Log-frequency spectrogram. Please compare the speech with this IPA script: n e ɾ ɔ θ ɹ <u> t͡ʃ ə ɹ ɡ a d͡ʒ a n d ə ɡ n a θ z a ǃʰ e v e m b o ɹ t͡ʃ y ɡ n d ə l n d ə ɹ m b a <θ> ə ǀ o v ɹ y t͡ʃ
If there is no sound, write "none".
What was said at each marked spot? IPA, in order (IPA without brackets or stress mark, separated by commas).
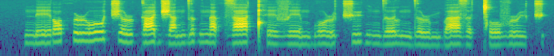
o, z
